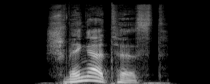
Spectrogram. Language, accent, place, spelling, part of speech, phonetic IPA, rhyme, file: German, Germany, Berlin, schwängertest, verb, [ˈʃvɛŋɐtəst], -ɛŋɐtəst, De-schwängertest.ogg
- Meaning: inflection of schwängern: 1. second-person singular preterite 2. second-person singular subjunctive II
